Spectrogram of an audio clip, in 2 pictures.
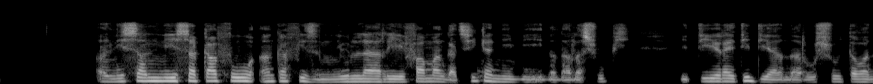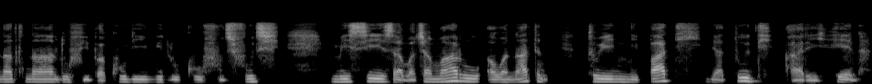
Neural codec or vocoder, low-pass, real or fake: codec, 16 kHz, 4 kbps, FreqCodec, larger model; 7.2 kHz; fake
